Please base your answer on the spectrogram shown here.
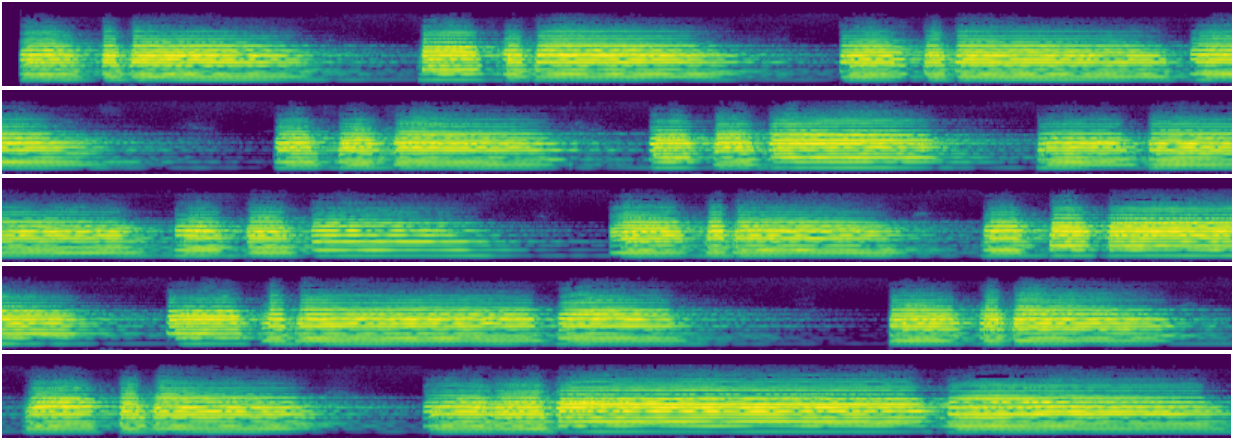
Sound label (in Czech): louceni, troubeni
